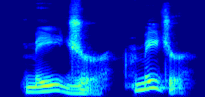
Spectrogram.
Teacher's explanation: major use the long a plus the J sound like in juice and jump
